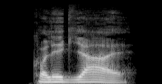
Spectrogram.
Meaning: 1. collegial 2. cooperative (between colleagues)
- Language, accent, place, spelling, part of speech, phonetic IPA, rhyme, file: German, Germany, Berlin, kollegial, adjective, [kɔleˈɡi̯aːl], -aːl, De-kollegial.ogg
